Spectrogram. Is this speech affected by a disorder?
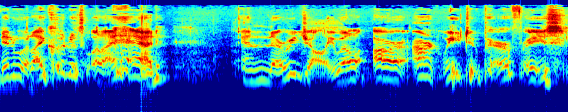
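Yes: dysphonia; dysphonia from voice misuse over half a century, genetics, aging; steroids taken to finish last 30 songs of 20th century project; lost voice, voice about 60% of former on last 30 songs, singing poor.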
